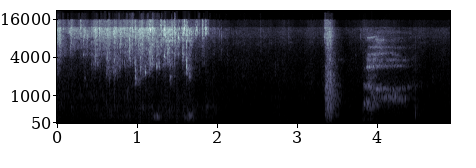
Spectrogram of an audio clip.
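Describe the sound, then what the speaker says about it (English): Tap water runs steadily into a kitchen sink for a hand rinse while cooking an omelet, then cuts off, followed by a couple of brief clatters and splashes. "let me clean my hand"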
